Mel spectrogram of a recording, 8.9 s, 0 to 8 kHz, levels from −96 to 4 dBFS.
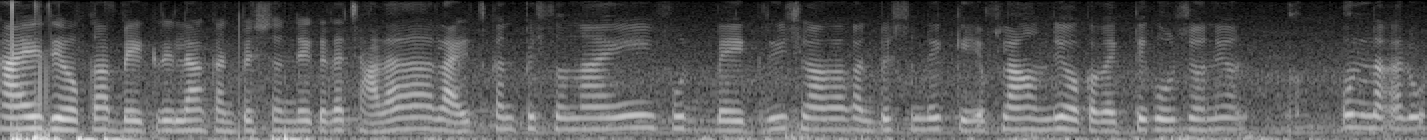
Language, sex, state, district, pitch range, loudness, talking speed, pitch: Telugu, female, Andhra Pradesh, Visakhapatnam, 215-245 Hz, -25 LUFS, 130 wpm, 235 Hz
